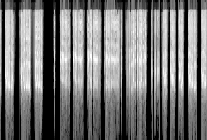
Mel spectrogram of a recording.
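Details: Swiftlet lure call of the edible-nest swiftlet: short bursts of rapid, rattling chirps in a rather irregular series, each burst a fraction of a second, separated by brief silences.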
